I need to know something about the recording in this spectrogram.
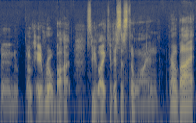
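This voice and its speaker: Man talking through a flat gravelly robot voice effect. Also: unhurried, a loud crowd. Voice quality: flat one-pitch, gravelly processed tone. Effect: robot voice effect from a vocal processor. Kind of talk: casual gear demo on a stream.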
